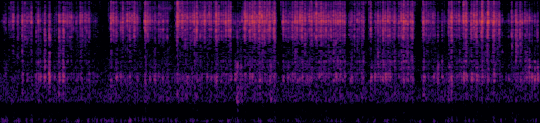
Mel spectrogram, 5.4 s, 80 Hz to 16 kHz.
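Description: A pointed wooden stylus scratches across a flat, black-coated scratch art paper sheet, about A5 and solid, lying on a table and held down by one hand, to reveal a deer picture underneath. The sound is a dry, bright, raspy scratching in quick bursts separated by brief pauses, mostly high hiss with almost no low end.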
